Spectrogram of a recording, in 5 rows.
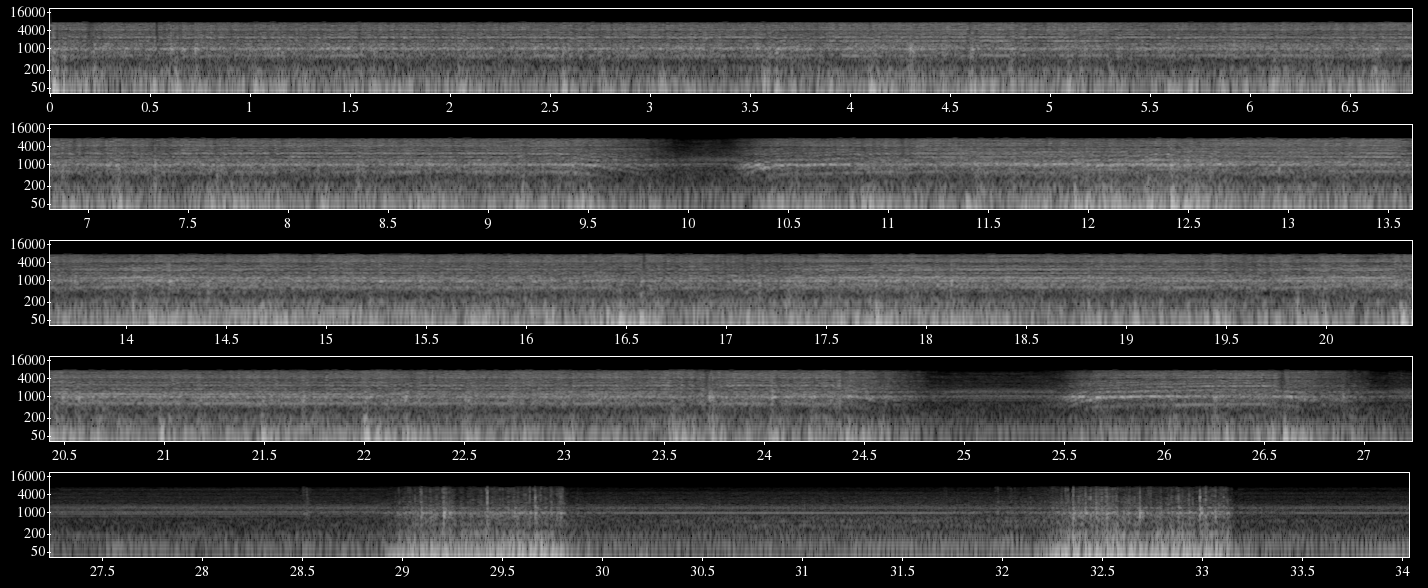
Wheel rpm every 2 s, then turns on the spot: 160, 160, 160, 160, 120, 120, 160, 160, 160, 160, 160, 160, 70, 60, 10, 0, 20.
32-34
